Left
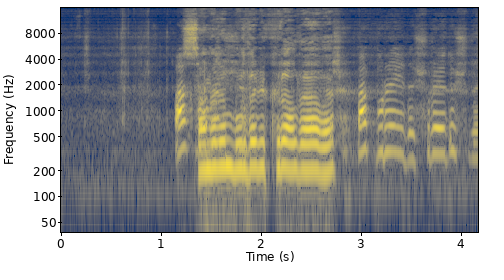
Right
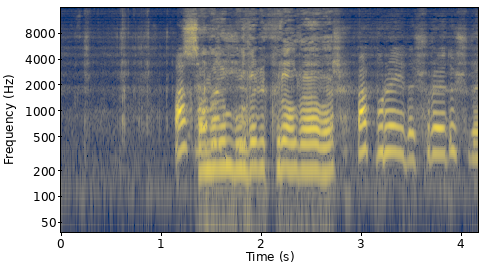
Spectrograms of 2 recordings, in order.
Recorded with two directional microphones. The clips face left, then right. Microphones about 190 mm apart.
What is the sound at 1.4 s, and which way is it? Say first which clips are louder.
Speech: left 10 dB; 50° left (ahead or behind).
